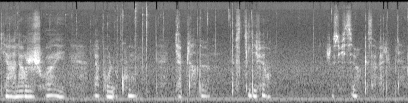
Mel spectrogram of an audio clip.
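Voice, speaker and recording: A woman whispering softly and breathily in an ASMR roleplay as a polite, attentive boutique saleswoman, gentle and unhurried. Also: mid-range voice, little pitch movement. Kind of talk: ASMR roleplay, customer service.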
